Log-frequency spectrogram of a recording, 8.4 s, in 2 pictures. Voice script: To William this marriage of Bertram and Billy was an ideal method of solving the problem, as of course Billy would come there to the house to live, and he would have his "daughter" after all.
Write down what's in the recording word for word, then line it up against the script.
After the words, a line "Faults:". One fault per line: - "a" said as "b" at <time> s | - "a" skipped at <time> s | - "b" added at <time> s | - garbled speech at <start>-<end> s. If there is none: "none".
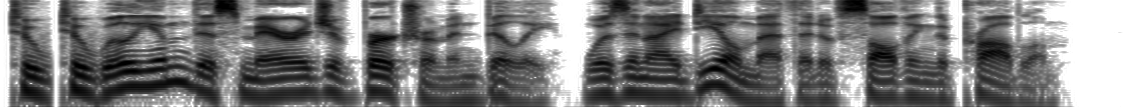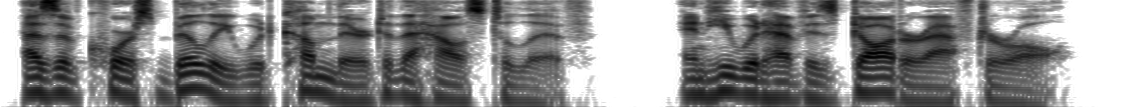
To to William this marriage of Bertram and Billy was an ideal method of solving the problem, as of course Billy would come there to the house to live, and he would have his "daughter" after all.
Faults:
- "to" added at 0.2 s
